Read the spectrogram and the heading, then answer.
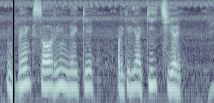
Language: Maithili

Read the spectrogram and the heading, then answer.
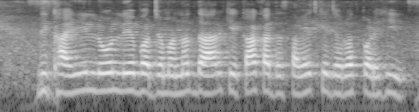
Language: Chhattisgarhi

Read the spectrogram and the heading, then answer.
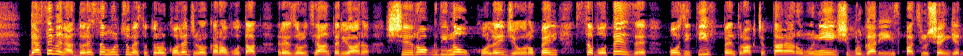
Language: Romanian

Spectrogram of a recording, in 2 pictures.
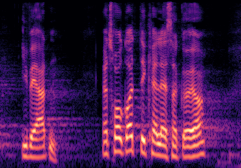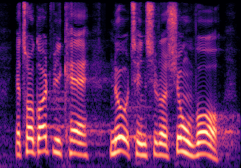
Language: Danish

